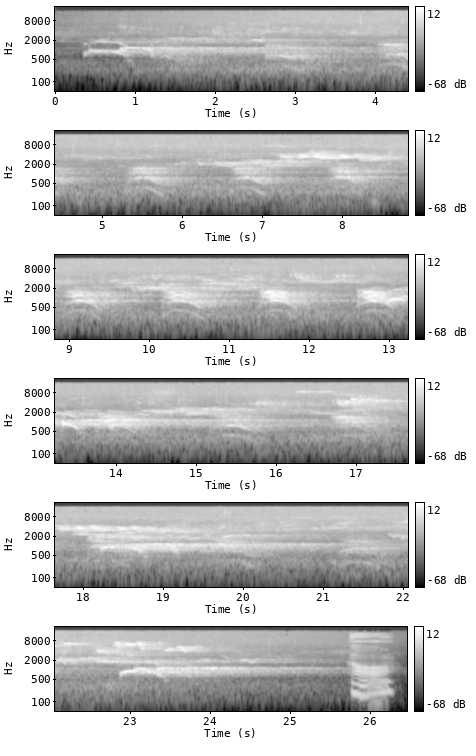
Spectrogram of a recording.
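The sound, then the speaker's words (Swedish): Common cranes give loud, repeated trumpeting calls in an overlapping chorus, mixed with the calls of a Eurasian lynx, all ringing out clear for nearly half a minute with no talking, in the Siggefora area outside Uppsala. “Och här är en häftig kombination som man kan få höra i Siggeforaområdet utanför Uppsala. Trana och lodjur.”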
